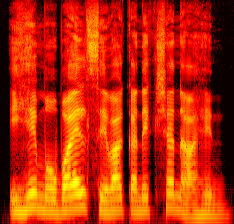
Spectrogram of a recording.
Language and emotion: Sindhi, neutral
